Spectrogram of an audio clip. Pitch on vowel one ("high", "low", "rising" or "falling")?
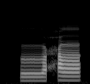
low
